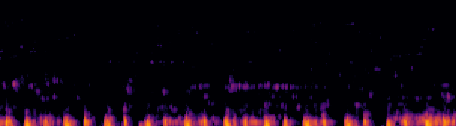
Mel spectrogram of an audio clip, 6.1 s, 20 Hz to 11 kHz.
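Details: Person's own heartbeat recorded during breath-holds, panting and hyperventilation: fast, regular lub-dub beats near 110 per minute with a soft hum underneath in places; heartbeat with rate changes.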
